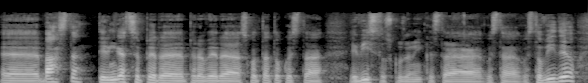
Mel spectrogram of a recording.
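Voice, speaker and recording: A man with a fairly low pitch, ordinary pitch variation and a moderate pace against a quiet background. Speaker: podcast coach and video creator. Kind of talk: tutorial. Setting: home room with books, sofa and wardrobe. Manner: halting, many fillers and repetitions.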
